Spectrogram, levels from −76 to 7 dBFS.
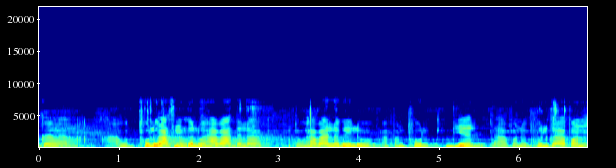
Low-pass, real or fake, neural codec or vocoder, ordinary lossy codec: none; real; none; none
